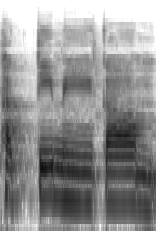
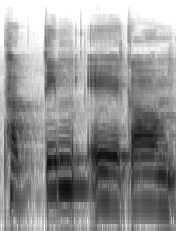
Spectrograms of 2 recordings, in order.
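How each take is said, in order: First: The two words are run together as one. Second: The two words are said separately.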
